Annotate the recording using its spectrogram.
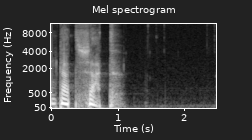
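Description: A man's voice speaking a short closing phrase that includes 'Om'. It ends about a second in and is followed by near silence.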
